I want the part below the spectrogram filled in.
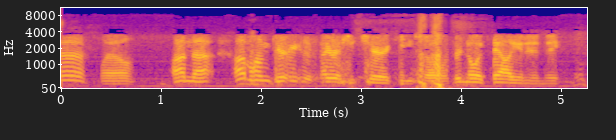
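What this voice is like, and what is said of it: Usual voice. Nothing is said of it.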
